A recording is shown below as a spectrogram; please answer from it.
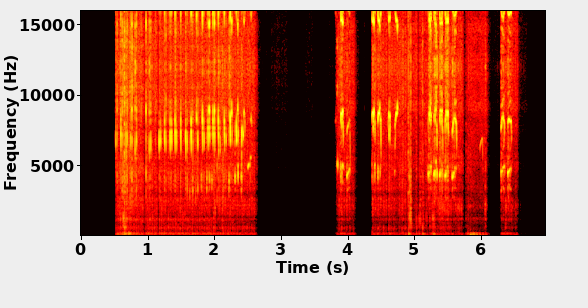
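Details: Chickadee nestlings being fed by their parents give a thin, high, squeaky chorus of begging calls in two bursts, with low thumping and rumbling underneath.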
